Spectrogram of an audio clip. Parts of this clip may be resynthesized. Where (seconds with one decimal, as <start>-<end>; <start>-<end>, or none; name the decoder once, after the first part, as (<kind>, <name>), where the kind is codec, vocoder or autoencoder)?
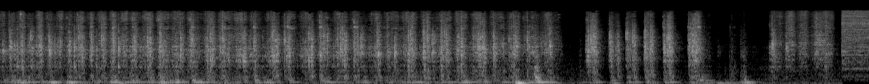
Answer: none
